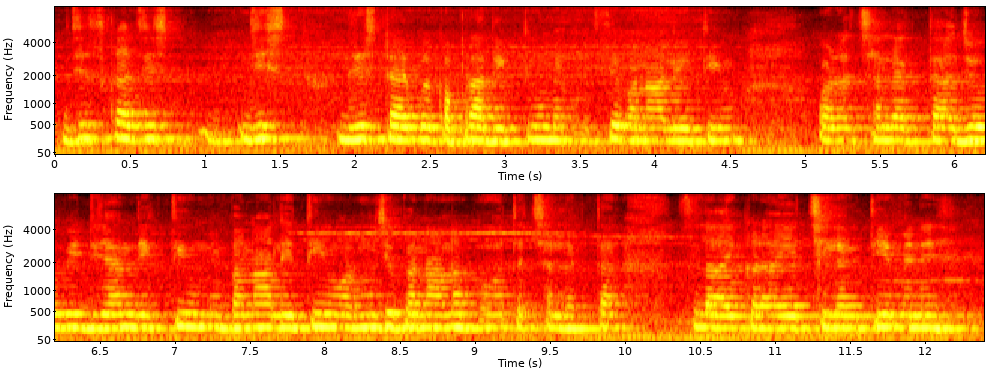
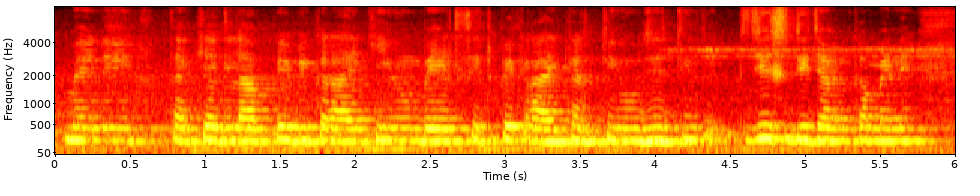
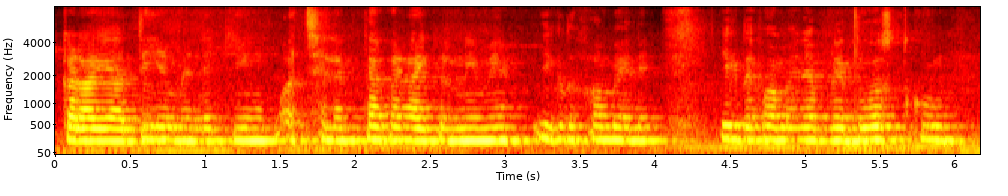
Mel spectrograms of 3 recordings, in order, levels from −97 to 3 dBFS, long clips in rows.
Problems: constant background noise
